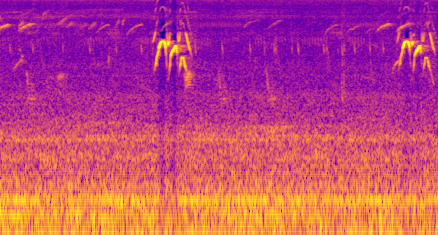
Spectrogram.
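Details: White-faced whistling duck call, played by a safari guide as an example. On the Zambezi River these ducks give it while flying past in huge groups. Two short bursts of high, clear whistled notes about four seconds apart, over low rumble and faint background chirps.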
